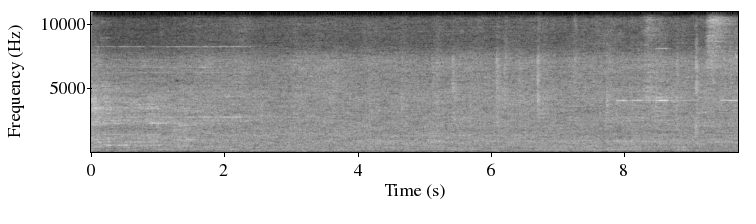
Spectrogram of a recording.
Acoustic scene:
subway station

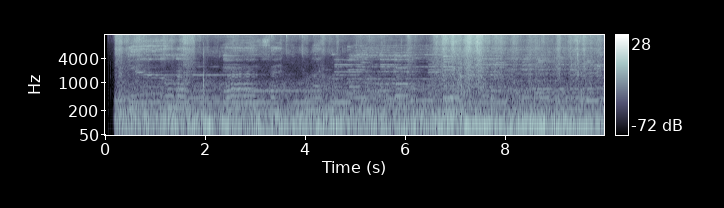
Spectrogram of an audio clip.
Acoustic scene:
car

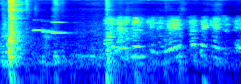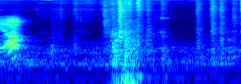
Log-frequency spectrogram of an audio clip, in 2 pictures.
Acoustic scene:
kitchen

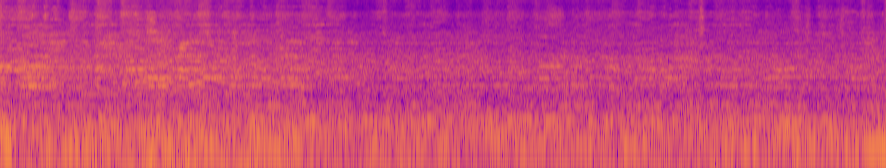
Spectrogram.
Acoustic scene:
car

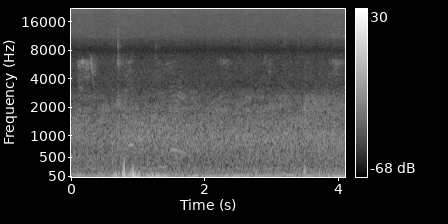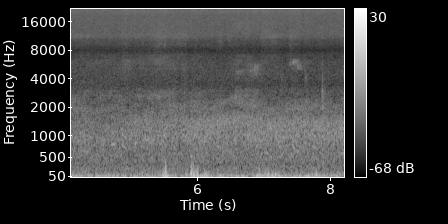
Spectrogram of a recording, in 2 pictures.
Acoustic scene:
park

